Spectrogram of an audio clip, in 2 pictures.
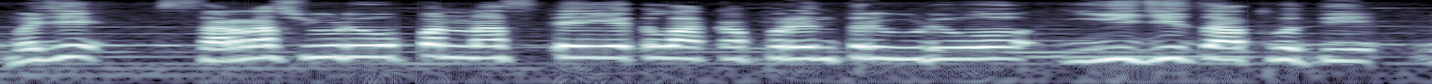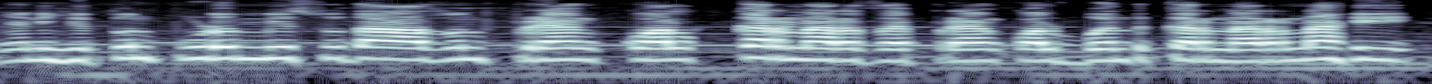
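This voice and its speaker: A man's voice: high voice, flat delivery, moderate pace, hardly any pauses, sharp tone, recorded from a distance, soft background music. A man making an earnest, plain-spoken personal appeal to his viewers, repeating himself for emphasis. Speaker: YouTube creator and prank caller.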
